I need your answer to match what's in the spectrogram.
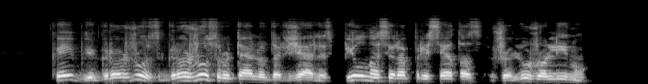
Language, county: Lithuanian, Vilnius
